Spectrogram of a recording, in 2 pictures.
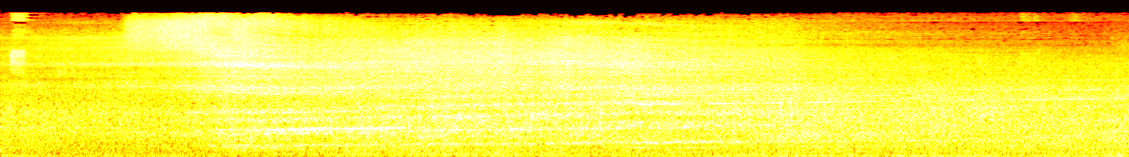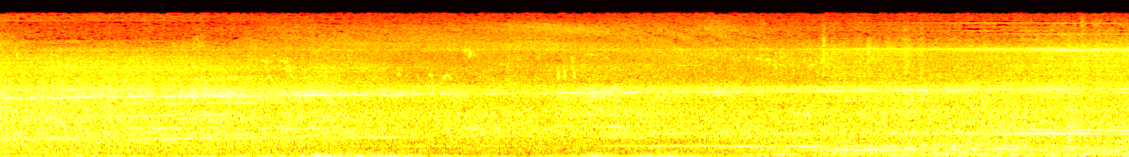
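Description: Trains at a station platform: for the first several seconds a loud rushing pass with several falling whining tones, then a Deutsche Bahn ICE high-speed train approaching and pulling slowly in along the platform, a thin whine rising slowly as it nears.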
